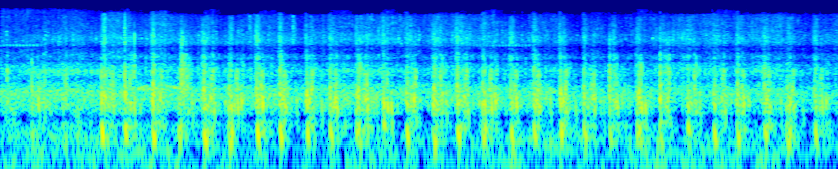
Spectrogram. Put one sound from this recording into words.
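Footsteps run quickly over grass and leaves.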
